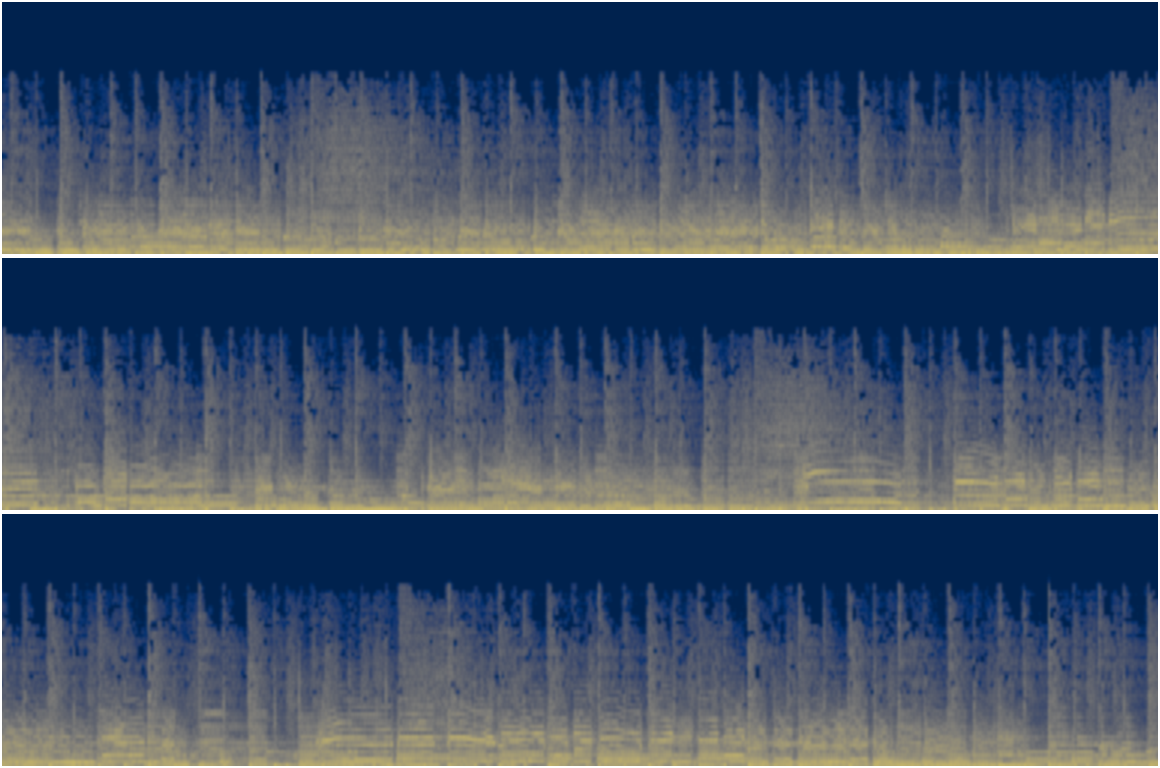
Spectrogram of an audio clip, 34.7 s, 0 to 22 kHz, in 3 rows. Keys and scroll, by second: 6.6 0, 15.0 F12, 16.5 Escape, 31.6 n.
